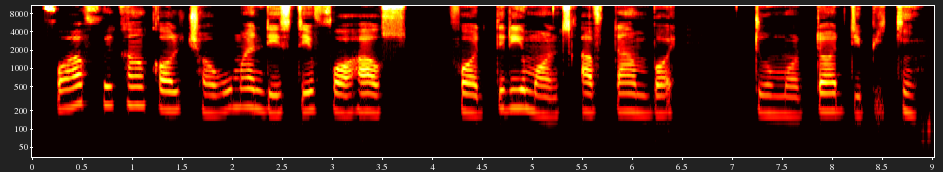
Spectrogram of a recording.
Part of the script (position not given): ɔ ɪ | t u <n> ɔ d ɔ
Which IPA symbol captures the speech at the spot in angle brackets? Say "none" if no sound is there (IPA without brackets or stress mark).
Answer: m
